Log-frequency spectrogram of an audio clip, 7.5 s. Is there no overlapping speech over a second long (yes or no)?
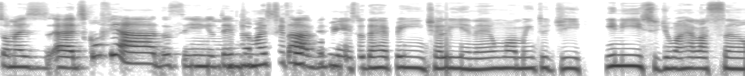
no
